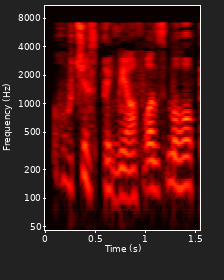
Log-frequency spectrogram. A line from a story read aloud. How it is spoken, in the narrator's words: pleaded the journalist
